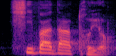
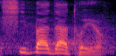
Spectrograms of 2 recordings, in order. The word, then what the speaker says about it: 시바다 도요: 시바다 도요. 이름 발음을 잘해야 돼. 시바다 도요.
